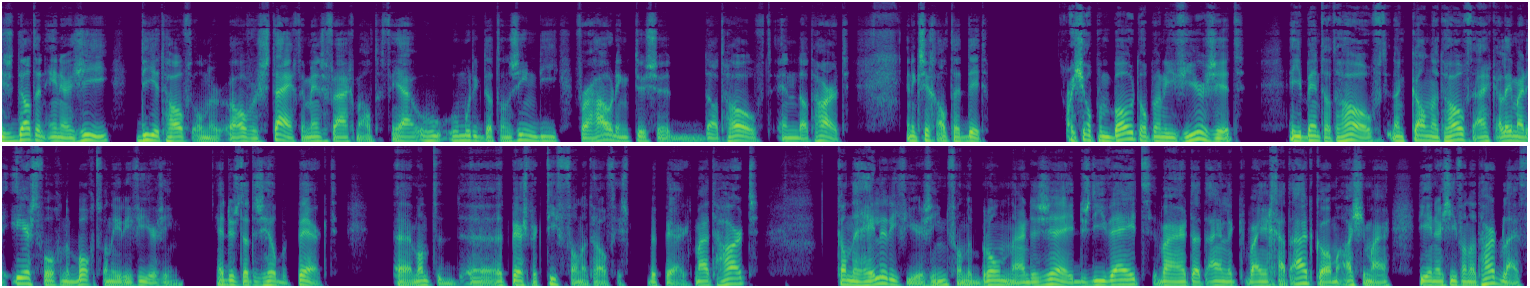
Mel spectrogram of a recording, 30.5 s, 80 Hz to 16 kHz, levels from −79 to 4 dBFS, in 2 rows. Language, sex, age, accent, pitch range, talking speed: English, male, 40-59, Dutch, 105-130 Hz, 220 wpm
